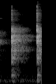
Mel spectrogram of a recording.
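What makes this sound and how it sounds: Five copper pennies from a science kit are tapped together, giving two sharp, bright clicks with a short metallic ring. The hard, high-pitched sound shows the coins are hard objects.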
